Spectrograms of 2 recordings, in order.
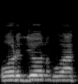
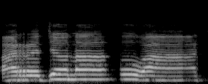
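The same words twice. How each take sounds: First: The n of Arjun ends bare, without vowel. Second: The n of Arjun carries a full vowel. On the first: The speaker calls it wrong. "অর্জুন উবাচ নয়" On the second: The speaker calls it right. "অর্জুন নটা পূর্ণ"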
